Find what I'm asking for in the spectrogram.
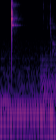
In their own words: i'm tapping it with a magnet just to show you that it is steel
